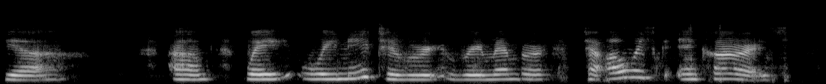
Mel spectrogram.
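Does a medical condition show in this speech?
Yes: speech impediment; speech impediment after stroke; possibly a bit slower than before, needs extra time to speak.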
